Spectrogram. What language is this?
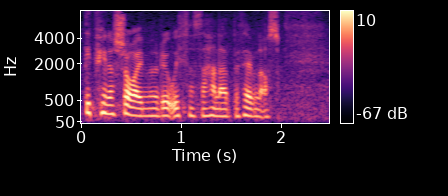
Welsh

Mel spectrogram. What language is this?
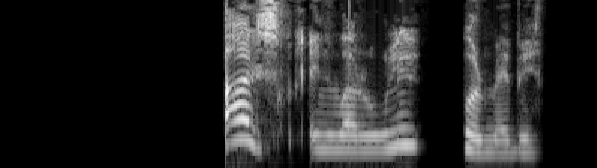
Georgian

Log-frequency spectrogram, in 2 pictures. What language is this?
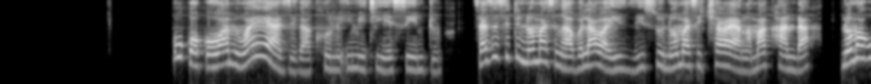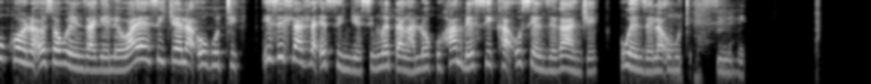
North Ndebele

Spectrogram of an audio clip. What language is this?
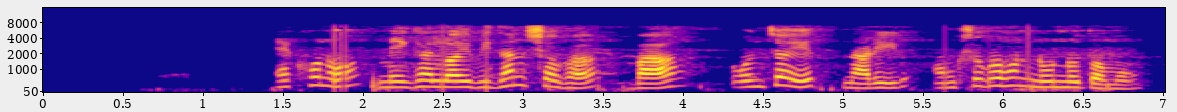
Bangla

